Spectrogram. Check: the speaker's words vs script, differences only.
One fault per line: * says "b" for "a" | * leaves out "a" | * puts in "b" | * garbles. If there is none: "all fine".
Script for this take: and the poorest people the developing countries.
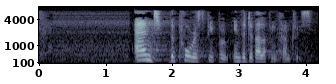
* puts in "in"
